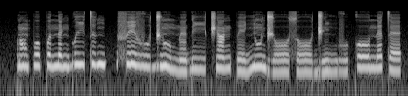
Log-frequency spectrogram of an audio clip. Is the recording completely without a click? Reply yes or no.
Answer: yes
